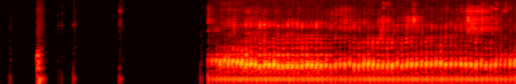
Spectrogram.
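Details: Pet male guinea pig rumbling and purring while being stroked and petted, which he loves; after a few faint taps, a steady low pulsing purr starts and runs on rapidly, several throbs per second, with a soft constant hum beneath.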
